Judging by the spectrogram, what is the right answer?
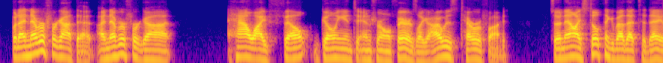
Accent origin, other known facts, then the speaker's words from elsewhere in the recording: New Jersey, United States; also born or lived in Maryland; I'm from New Jersey. Our families are from here.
